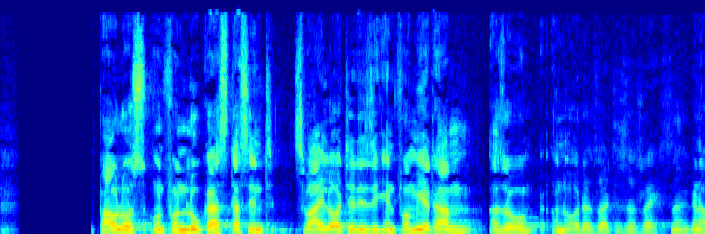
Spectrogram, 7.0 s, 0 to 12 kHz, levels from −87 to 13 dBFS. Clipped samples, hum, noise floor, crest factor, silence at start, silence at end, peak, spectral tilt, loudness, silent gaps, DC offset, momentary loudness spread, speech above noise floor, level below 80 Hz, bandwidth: under 0.1%; none; under -90 dBFS; 18 dB; 0 s; 0 s; -8 dBFS; -5 dB/octave; -25 LUFS; 0.21-0.91 s; under 0.1%; 12 LU; over 65 dB; -78 dBFS; 12 kHz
